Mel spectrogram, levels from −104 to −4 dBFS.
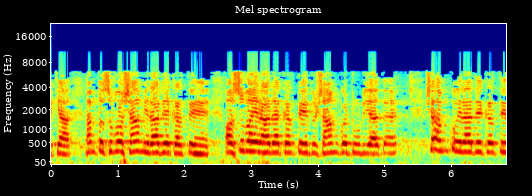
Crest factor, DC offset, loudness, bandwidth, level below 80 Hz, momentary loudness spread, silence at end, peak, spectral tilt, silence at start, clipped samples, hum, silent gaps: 8 dB; under 0.1%; -9 LUFS; 11 kHz; -38 dBFS; 7 LU; 0 s; 0 dBFS; -3 dB/octave; 0 s; 1%; none; none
